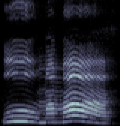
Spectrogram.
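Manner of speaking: loud, slow, squealing coo; twittering. Acted. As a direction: swoon over the news like giddy girls. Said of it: "Valentina and Dulce twittered".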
